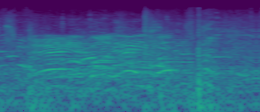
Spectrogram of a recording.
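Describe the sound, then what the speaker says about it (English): A boxing punch landing to the body in a professional bout, two sharp thuds cutting through loud, continuous arena crowd noise and voices. "Good body shot by the bully."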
